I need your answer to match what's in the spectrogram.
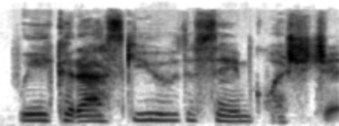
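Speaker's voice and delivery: angry, pointed, soft, quiet tone. Speaker swinging back into the voice for Visca, in an angry Visca voice. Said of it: "Think angry".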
